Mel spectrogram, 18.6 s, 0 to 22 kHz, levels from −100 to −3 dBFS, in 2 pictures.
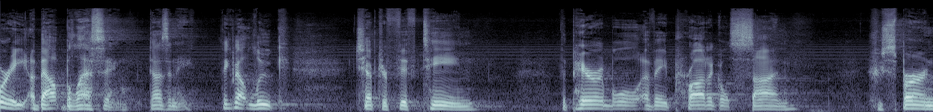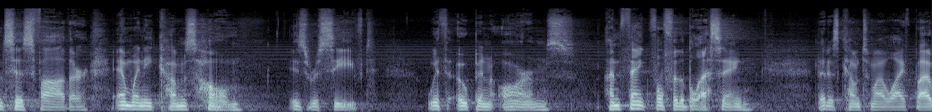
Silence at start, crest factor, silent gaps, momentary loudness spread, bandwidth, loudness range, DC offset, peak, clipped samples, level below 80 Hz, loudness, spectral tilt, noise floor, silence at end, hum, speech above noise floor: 0 s; 22 dB; none; 15 LU; 16.5 kHz; 4 LU; under 0.1%; -6 dBFS; under 0.1%; -64 dBFS; -27 LUFS; -5 dB/octave; -59 dBFS; 0 s; none; 33 dB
